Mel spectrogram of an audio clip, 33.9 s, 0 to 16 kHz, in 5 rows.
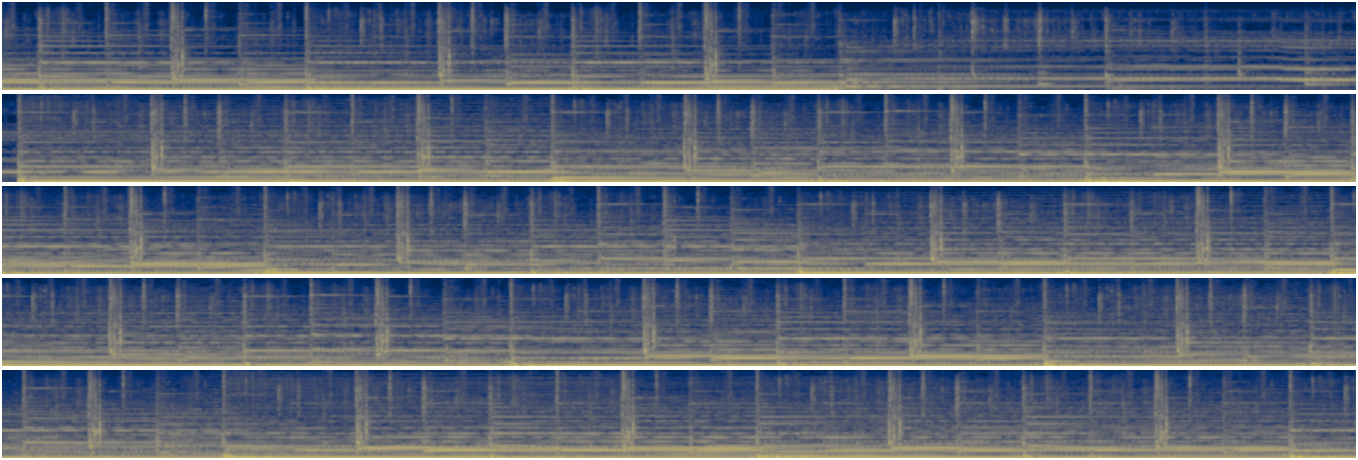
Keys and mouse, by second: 0.6 Tab, 1.8 click, 3.8-4.5 drag, 5.1-6.2 middle drag, 10.4-11.1 middle drag, 12.1 shift+middle click, 15.6 middle click, 16.8-17.9 middle drag, 23.0-24.3 middle drag, 25.3 middle click, 26.1-26.6 shift+middle drag, 30.8 click, 32.5 middle click, 33.2-33.5 shift+middle drag, 33.6 middle click.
